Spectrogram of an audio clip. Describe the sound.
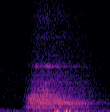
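A deep inhale taken during a meditation, one long airy breath of about a second and a half that swells softly and then fades, heard alone without talk.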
